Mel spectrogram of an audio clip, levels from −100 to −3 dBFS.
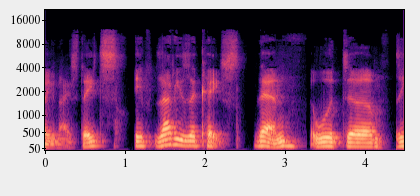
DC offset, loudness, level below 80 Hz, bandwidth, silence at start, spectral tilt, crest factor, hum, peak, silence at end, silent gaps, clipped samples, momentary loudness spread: under 0.1%; -19 LUFS; -54 dBFS; 12 kHz; 0 s; -6.5 dB/octave; 16 dB; none; -4 dBFS; 0 s; none; under 0.1%; 12 LU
